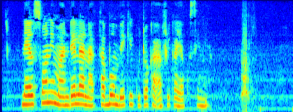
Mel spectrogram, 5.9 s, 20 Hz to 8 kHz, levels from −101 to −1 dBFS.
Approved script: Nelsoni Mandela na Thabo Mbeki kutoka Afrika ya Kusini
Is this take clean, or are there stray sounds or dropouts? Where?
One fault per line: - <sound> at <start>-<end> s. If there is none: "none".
- bark at 4.8-5.1 s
